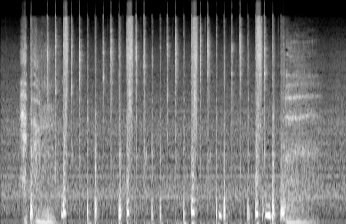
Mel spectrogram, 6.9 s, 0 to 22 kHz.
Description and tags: generic beatbox 3
3, beatbox, dare-19, generic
